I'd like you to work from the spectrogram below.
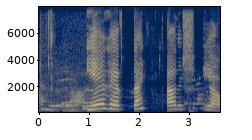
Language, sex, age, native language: Icelandic, female, 9, Icelandic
